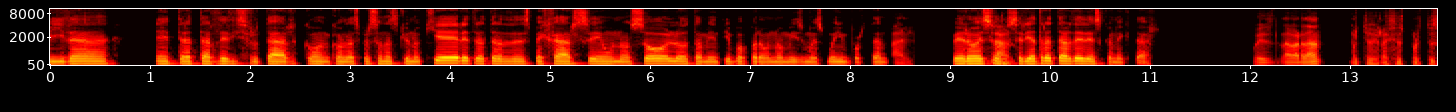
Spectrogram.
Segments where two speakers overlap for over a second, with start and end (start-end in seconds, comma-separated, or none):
none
